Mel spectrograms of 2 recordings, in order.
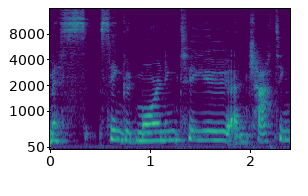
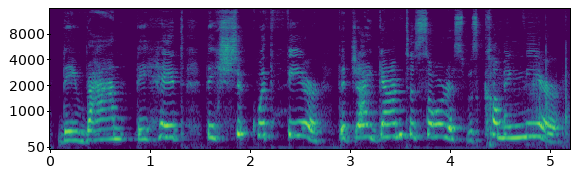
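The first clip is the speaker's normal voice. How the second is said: rising scared refrain; 7 semitones higher, 6 dB louder than usual. A narrator's reading.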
